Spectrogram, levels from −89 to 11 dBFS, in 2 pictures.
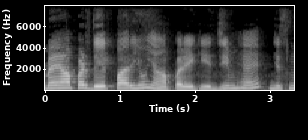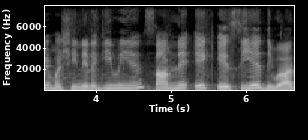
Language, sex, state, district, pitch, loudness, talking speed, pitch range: Hindi, female, Goa, North and South Goa, 245 Hz, -19 LUFS, 215 wpm, 205-265 Hz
